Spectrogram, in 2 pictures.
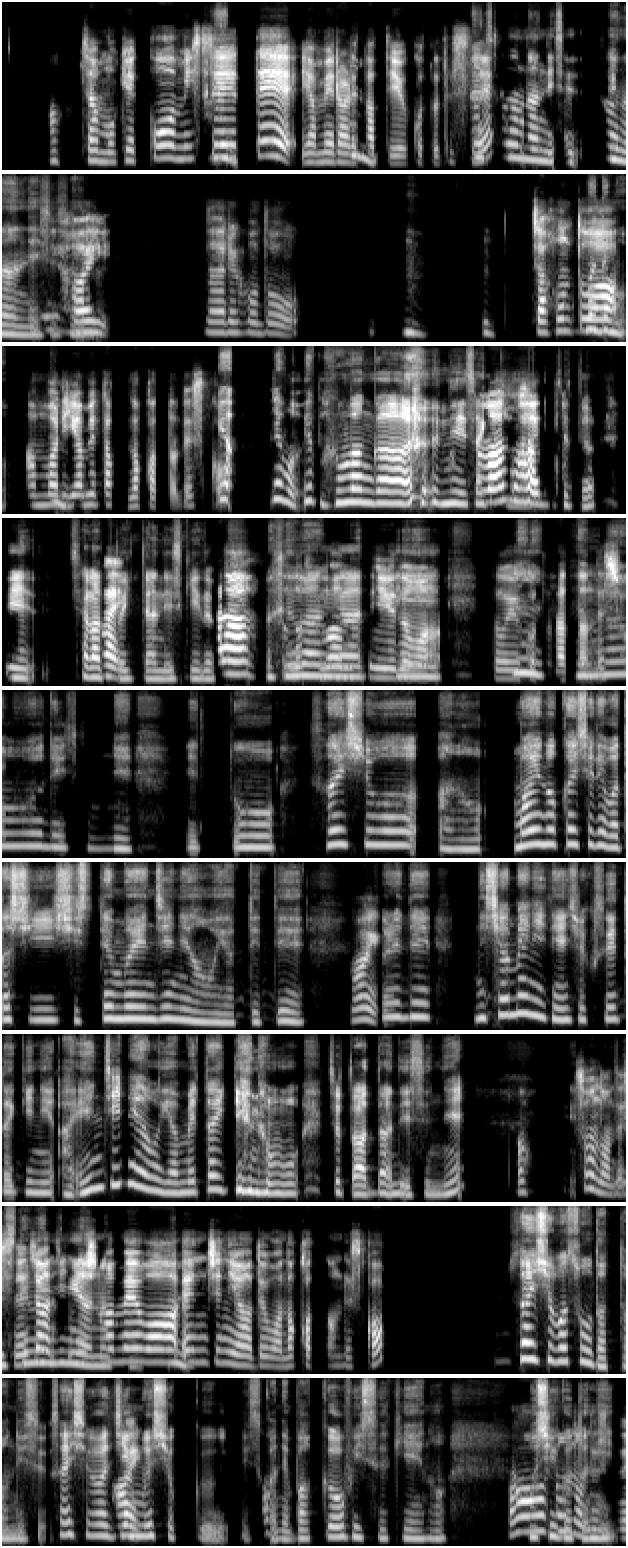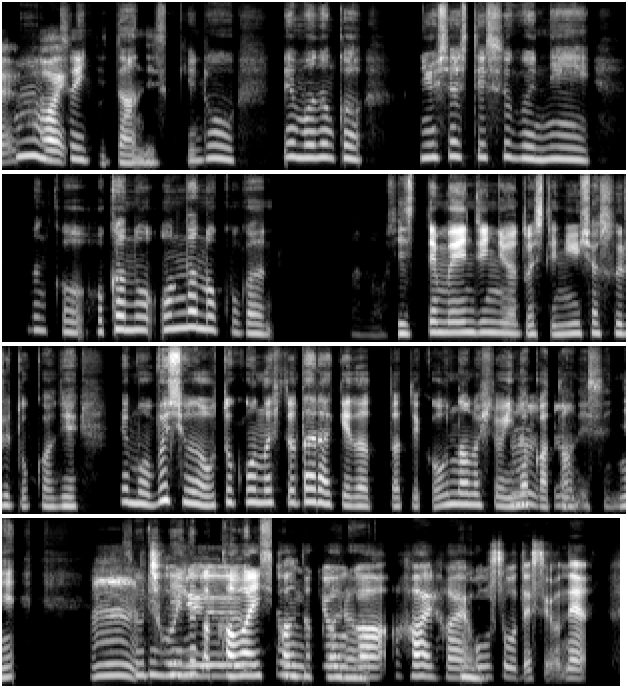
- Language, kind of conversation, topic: Japanese, podcast, 転職を考えたとき、何が決め手でしたか？
- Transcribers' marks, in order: laughing while speaking: "不満がね"; unintelligible speech; other background noise; laughing while speaking: "いうのも"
